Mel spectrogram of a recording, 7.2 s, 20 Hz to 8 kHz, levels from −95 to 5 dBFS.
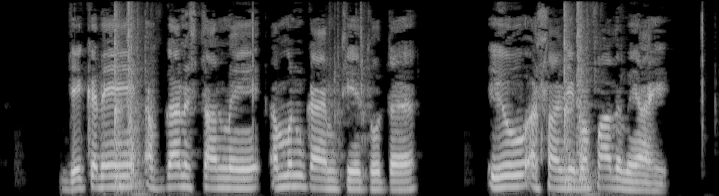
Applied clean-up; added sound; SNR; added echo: classical method Wiener filter.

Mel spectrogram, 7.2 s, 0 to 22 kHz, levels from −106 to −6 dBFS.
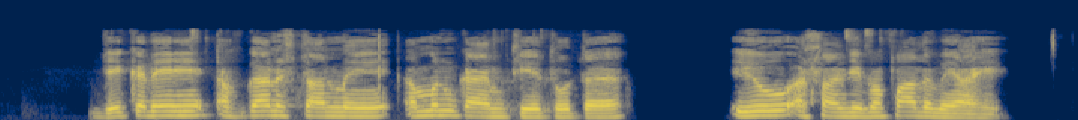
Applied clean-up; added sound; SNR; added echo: neural mask model Resemble Enhance denoiser.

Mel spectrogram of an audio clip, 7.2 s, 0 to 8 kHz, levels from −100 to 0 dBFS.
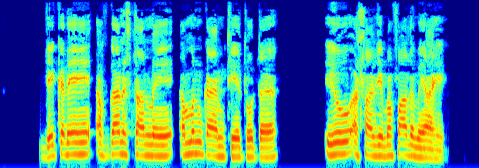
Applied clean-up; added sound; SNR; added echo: none; none; none; none.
